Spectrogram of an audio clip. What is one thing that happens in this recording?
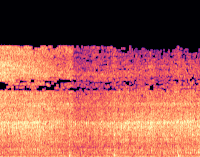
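Train wheels clatter and click over rail joints.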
